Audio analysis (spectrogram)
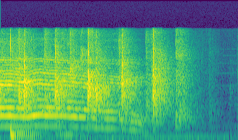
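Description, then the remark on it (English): A small group claps in scattered bursts for a woman who has just finished her first comedy set, while a voice cheers loudly over it, the applause fading out toward the end. “Keep clapping because it was her first time.”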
